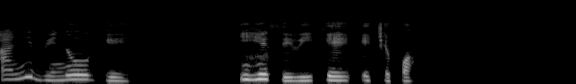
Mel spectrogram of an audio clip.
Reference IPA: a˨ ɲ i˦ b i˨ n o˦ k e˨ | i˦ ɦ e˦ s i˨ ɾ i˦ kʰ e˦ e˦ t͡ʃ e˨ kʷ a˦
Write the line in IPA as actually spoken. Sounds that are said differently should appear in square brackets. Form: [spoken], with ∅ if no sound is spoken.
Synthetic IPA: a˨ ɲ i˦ b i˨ n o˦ [ɡ] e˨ | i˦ ɦ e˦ s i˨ ɾ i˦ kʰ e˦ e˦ t͡ʃ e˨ kʷ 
